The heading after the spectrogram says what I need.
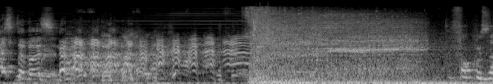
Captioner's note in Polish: śmiech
